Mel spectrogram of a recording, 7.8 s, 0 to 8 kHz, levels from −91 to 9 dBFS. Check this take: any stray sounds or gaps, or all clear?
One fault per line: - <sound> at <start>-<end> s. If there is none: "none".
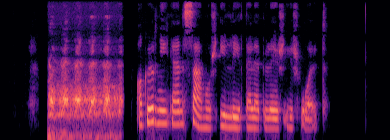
- bark at 0.9-2.5 s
